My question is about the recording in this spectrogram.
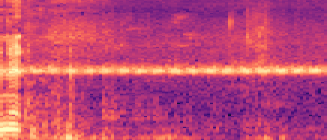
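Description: A steady, high-pitched animal call, one unchanging tone with no breaks, with the end of a spoken word at the very start.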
